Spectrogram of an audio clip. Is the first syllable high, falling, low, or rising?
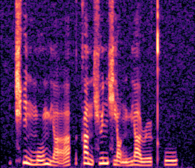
falling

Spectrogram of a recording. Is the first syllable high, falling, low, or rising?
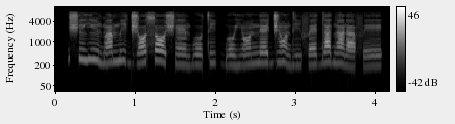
high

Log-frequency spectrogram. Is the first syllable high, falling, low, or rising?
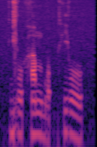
falling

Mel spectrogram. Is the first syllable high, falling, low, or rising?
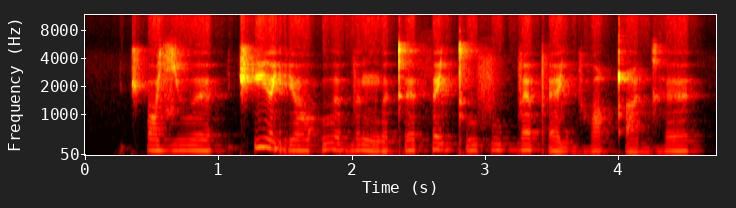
low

